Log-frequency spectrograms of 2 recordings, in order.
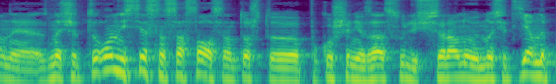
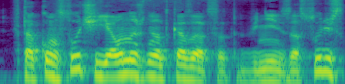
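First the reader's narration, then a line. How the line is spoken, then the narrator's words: Plain. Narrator (Russian): сказал он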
